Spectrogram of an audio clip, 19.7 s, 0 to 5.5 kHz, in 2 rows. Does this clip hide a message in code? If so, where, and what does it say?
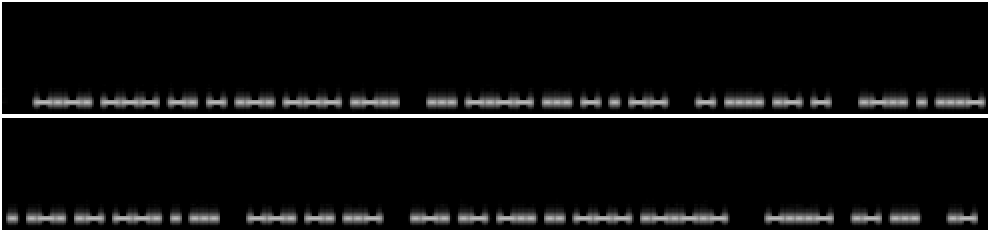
Yes: Morse code from 0.3 to 19.6 s, heard as a keyed tone, about 25 wpm, 600 Hz. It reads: CONTROL SYSTEM THAT LEVERAGES GNU RADIO. <BT> AS A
